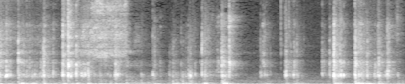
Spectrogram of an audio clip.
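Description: A computer keyboard is typed on at a steady pace, a run of close, crisp key clicks with short pauses between bursts, and no voices.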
